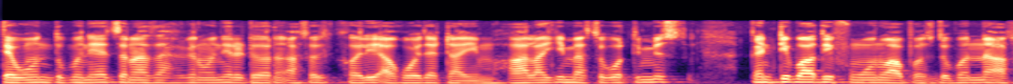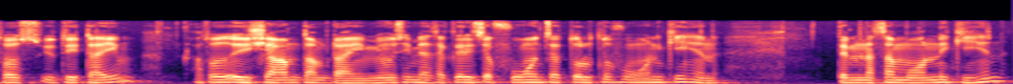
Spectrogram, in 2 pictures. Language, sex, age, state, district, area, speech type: Kashmiri, male, 18-30, Jammu and Kashmir, Pulwama, rural, spontaneous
